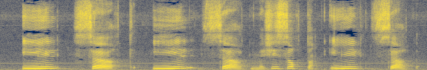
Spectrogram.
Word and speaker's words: sortent: sortent ils sortent ماشي sortent ils sortent ou un t ne prononce pas ma كتنطقش.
